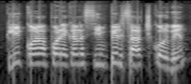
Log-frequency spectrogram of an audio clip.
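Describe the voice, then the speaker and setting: Bright, sharp-voiced man giving a phone tutorial. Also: high voice, racing, slight background noise. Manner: repetitive instructional phrasing, addressing viewers directly. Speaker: tech tutorial host. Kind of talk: casual step-by-step phone tutorial.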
